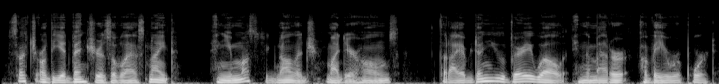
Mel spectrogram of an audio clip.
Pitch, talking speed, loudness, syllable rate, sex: 100 Hz, 225 wpm, -15 LUFS, 6.3 syllables/s, male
